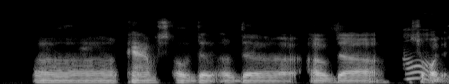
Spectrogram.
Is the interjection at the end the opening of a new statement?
No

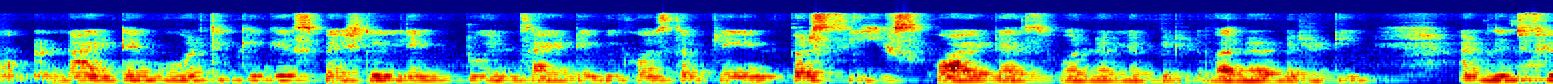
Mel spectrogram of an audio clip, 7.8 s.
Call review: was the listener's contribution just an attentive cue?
Yes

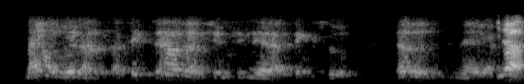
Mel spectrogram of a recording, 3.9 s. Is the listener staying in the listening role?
No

